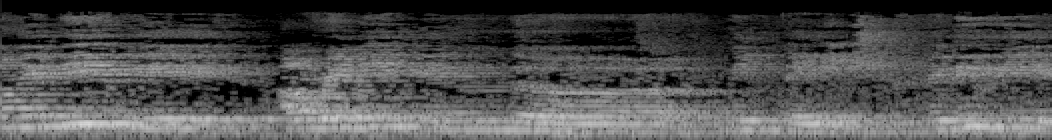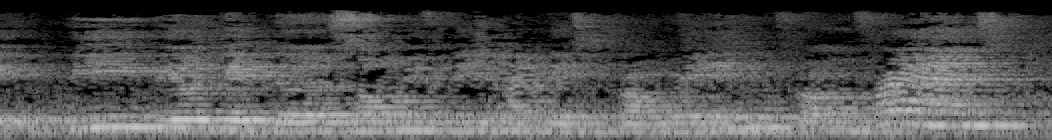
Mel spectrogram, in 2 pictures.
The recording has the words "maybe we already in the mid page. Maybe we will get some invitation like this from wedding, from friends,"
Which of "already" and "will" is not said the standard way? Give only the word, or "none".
none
